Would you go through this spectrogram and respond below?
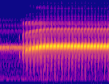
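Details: American toad, parabolic microphone recording: a soft distant trill, then a nearby toad starts a loud, rapidly pulsed musical trill that rises slightly and steadies on one tone.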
